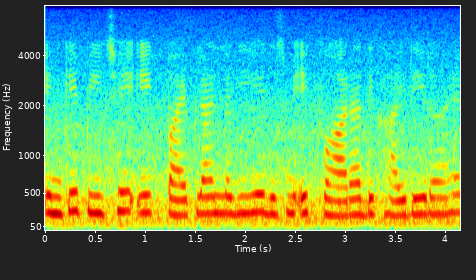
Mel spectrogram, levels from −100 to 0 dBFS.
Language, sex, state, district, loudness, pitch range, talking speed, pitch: Hindi, female, Chhattisgarh, Bilaspur, -13 LUFS, 215-235 Hz, 200 wpm, 225 Hz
